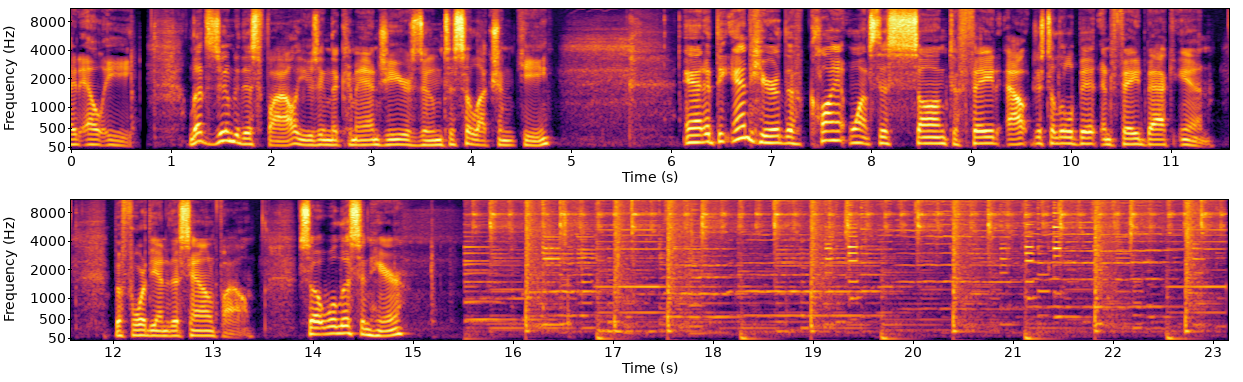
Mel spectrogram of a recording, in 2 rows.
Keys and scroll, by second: 3.6 super+g, 15.2 space, 17.0 Up, 17.2 Up, 19.6 Down.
